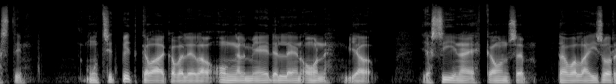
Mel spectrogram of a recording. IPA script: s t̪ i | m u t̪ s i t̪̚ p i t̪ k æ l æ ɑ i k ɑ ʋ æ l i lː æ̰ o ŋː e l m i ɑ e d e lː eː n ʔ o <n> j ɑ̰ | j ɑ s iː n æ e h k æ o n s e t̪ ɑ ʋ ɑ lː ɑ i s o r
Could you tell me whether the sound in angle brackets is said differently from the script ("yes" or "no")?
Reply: no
